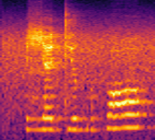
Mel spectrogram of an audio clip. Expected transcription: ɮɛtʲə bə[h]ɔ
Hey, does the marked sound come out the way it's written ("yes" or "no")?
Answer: no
